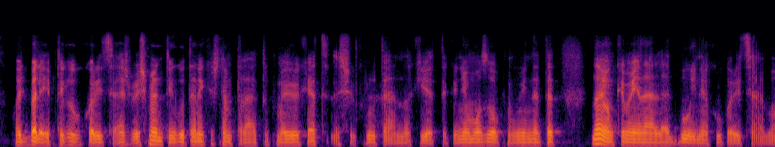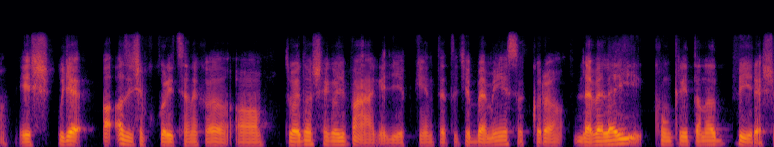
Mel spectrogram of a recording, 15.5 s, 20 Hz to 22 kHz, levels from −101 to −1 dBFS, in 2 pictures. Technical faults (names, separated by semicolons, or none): Opus voice compression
